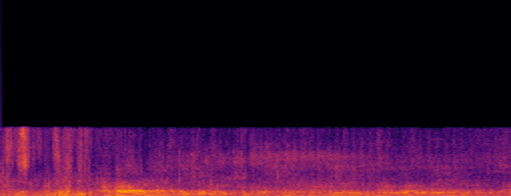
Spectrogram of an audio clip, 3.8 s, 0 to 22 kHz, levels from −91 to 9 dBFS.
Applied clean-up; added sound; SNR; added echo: neural separator model SepFormer DNS4.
